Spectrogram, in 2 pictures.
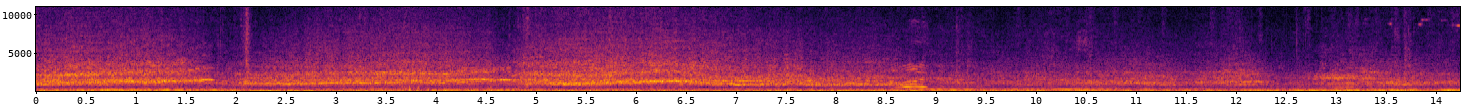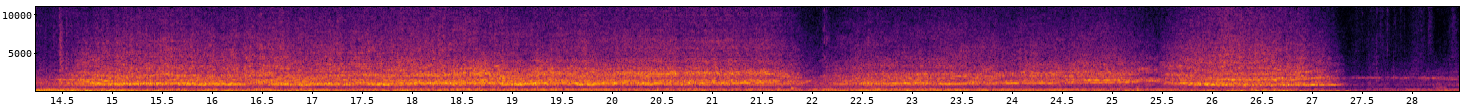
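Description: A car engine drones close by, rising and falling in pitch.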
